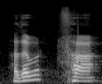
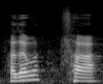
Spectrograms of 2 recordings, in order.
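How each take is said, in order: Both takes have the same delivery.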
